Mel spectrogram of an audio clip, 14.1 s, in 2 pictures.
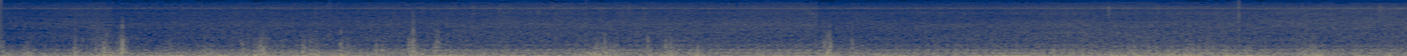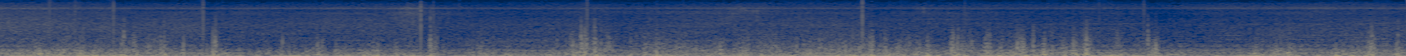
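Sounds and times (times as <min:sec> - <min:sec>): car engine rumbling: 0:00.0 - 0:14.0
wind buffeting microphone: 0:00.0 - 0:14.0.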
